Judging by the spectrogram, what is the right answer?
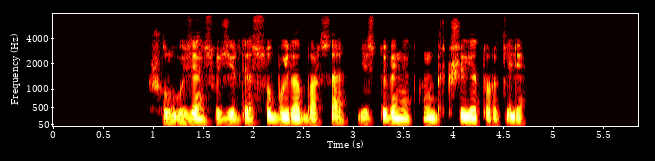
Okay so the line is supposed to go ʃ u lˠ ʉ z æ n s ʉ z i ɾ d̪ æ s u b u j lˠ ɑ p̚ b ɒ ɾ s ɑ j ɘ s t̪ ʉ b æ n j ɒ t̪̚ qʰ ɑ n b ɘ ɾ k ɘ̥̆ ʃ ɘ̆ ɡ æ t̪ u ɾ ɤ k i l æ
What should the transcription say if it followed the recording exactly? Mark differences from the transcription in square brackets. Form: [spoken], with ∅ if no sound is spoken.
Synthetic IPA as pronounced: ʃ u lˠ ʉ z æ n s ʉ [ʑ] i ɾ d̪ æ s u b u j lˠ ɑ p̚ b ɒ ɾ s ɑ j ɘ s t̪ ʉ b æ n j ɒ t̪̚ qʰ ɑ n b ɘ ɾ k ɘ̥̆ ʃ ɘ̆ ɡ æ t̪ u ɾ ɤ k i l æ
